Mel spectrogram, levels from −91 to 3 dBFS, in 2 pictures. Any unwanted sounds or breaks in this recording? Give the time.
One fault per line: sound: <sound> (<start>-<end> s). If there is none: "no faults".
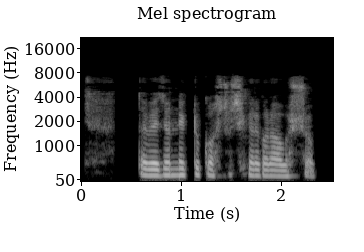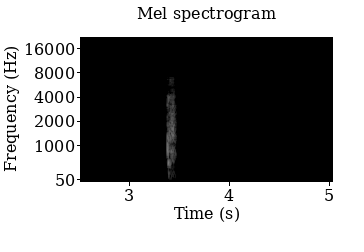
no faults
